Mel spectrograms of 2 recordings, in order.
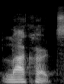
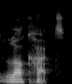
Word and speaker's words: Lockhart: dessert so thank you so much um dr lockhart um i'm i'm i hope i'm pronouncing the name correctly lockhart am i correct okay okay this one you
